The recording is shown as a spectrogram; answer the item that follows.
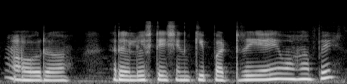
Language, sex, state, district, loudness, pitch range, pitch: Hindi, female, Punjab, Kapurthala, -13 LUFS, 195-230 Hz, 205 Hz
